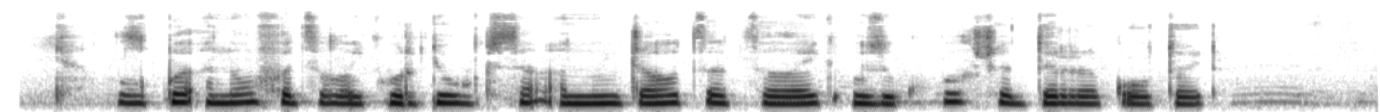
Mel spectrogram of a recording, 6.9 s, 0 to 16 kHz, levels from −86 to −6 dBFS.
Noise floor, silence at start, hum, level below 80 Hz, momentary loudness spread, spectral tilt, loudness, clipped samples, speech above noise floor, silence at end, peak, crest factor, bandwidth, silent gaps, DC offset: -54 dBFS; 0.3 s; none; -72 dBFS; 7 LU; -7.5 dB/octave; -21 LUFS; under 0.1%; 34 dB; 0.9 s; -4 dBFS; 16 dB; 10.5 kHz; none; under 0.1%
